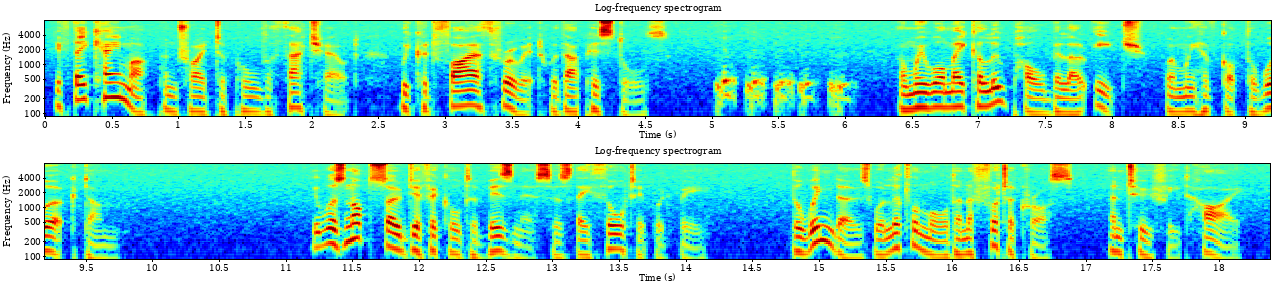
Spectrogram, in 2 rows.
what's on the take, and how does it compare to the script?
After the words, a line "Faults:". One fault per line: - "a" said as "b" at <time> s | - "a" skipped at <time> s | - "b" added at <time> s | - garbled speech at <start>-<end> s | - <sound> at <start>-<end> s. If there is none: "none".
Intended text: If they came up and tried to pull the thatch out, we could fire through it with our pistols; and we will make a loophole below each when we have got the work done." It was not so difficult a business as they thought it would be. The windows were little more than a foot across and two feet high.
If they came up and tried to pull the thatch out, we could fire through it with our pistols; and we will make a loophole below each when we have got the work done." It was not so difficult a business as they thought it would be. The windows were little more than a foot across and two feet high.
Faults:
- laugh at 5.0-6.1 s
